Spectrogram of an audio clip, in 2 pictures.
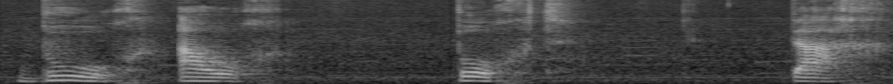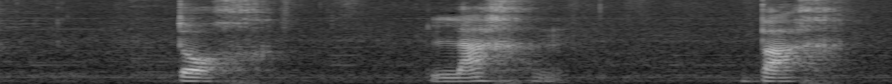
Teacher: Kommen wir nun zum harten CH mit mehr Friktion.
